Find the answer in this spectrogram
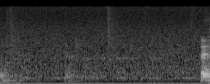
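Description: A pause in speech: steady hiss of room tone and recording noise, with the last of the voice dying away at the very start.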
